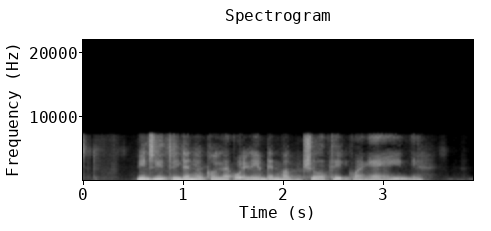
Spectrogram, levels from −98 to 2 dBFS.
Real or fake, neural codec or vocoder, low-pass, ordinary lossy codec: fake; codec, 16 kHz, 0.5 kbps, FreqCodec, larger model; 7.2 kHz; none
